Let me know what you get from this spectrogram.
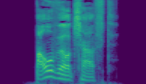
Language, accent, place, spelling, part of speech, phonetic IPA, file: German, Germany, Berlin, Bauwirtschaft, noun, [ˈbaʊ̯ˌvɪʁtʃaft], De-Bauwirtschaft.ogg
- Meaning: construction industry, building trade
